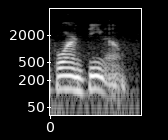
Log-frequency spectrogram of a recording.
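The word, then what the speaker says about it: Guarnido: Is that Wano? I can't pronounce his last name. Gardino? Sucks not being able to read, so. Best Guarandino.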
